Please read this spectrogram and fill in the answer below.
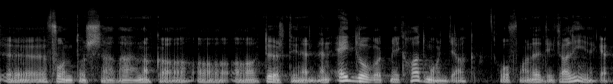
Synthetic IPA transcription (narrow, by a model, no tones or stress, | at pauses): øfo̞nt̪o̞ʃːaːvaːlnɒkɒː | t̪ørt̪eːnɛd̪̚bɛnɛɟd̪o̞lɡo̞t̪meːkhɒd̪mo̞ɲɟɒk | ho̞fmɒ̰nɛd̪ːiktɒleːɲɛɡɛt̪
